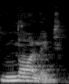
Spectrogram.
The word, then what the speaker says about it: knowledge: जैसे KNOWLEDGE, इट्स नॉलेज, है ना, इट्स नॉलेज। हेयर के इज साइलेंट, ओके, ये आपका प्रैक्टिस से आएगा।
